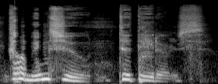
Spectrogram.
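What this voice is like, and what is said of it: Deep American movie-trailer voice. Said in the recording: “That was better. I mean, the American accent helps as well”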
